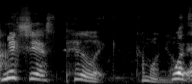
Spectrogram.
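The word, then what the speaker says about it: Mxyzptlk: It's Mitch Pitilik. Come on y'all. Whatever, man. They say it like eight different times. It's like Tinian and Tinan. No, it's not. It's Tinen and it's Mix Pitilik.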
